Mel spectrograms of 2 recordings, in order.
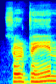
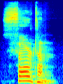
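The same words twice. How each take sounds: First: सर्टेन with a drawn-out 'ten' ending; wrong full vowel. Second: सर्टेन as SUR-tn, first syllable stressed; corrected pronunciation. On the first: Teacher rejecting a form never heard, सर्टेन with full 'ten'. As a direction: sound the second vowel fully in सर्टेन, sur-TEN. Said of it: "नहीं आपने कभी सुना होगा". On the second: Teacher correcting learners, सर्टेन with reduced unstressed ending. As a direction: reduce the end of सर्टेन to a bare 'tn'. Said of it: "first syllable पे stress है". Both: Shown as a demonstration.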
